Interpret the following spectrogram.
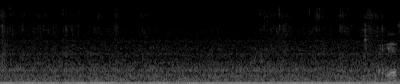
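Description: Faint chewing of dried magic mushrooms over a steady low hum. A voice starts at the very end.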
